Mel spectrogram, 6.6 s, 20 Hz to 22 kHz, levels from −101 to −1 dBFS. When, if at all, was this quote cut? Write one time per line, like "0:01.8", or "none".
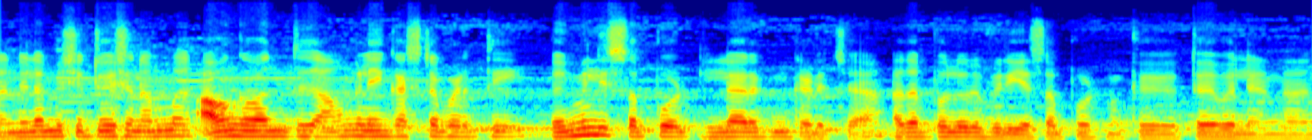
0:00.9
0:02.7
0:04.0
0:05.6

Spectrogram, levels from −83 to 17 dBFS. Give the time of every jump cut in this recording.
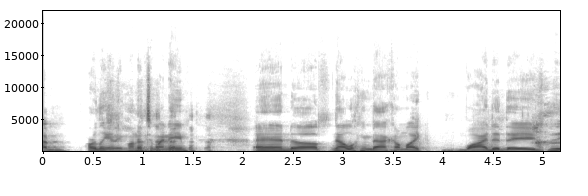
none

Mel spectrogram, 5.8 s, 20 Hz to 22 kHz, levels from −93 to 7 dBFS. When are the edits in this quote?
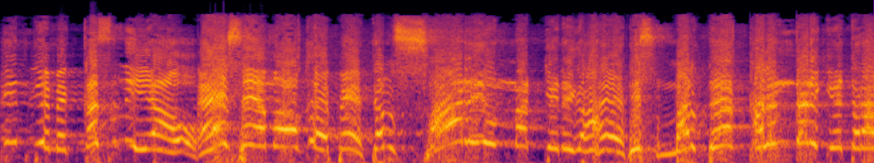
none

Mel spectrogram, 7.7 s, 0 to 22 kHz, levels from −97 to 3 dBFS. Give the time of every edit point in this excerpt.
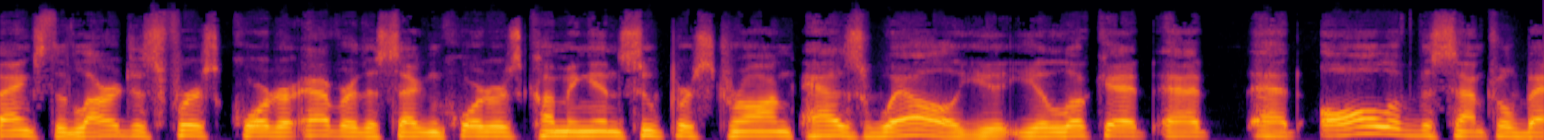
0:04.0

